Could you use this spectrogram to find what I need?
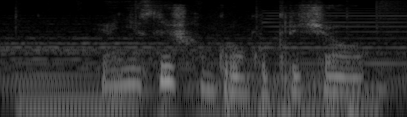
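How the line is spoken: Whispered. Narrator (Russian): прошептала

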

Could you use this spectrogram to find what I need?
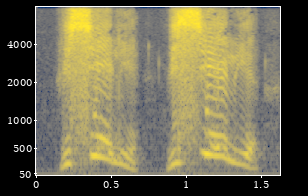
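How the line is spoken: Joyful shout. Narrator (Russian): радостно прокричала Пинки Пай

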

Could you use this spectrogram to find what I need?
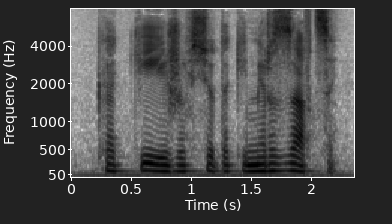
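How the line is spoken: Through gritted teeth. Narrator (Russian): процедила сквозь зубы единорожка

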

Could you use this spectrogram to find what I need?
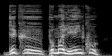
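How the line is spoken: Hesitant, frightened drawl. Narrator (Russian): неуверенно протянул староста, с испугом

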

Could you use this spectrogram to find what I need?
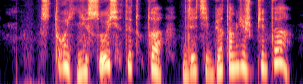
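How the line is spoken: Alarmed warning exclamation. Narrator (Russian): воскликнула Зикора, когда мах сунул любопытный нос в густо парящий котел

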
